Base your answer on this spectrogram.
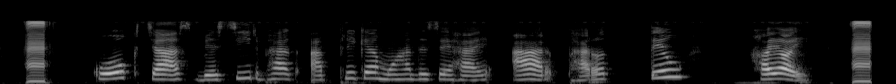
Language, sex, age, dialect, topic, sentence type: Bengali, female, 18-24, Jharkhandi, agriculture, statement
